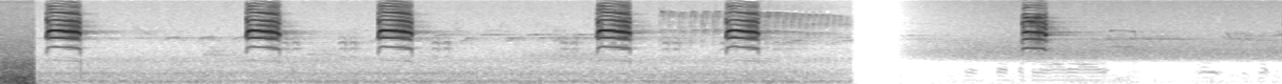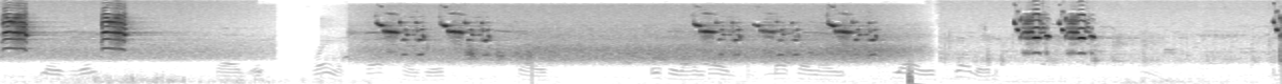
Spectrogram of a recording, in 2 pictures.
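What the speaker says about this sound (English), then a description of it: "So like most birds, the blue jay has a call that it makes." Blue jay calls recorded outdoors: sharp, harsh repeated jeers in quick pairs and triplets, then a softer, buzzier stretch of squeaky calls, with quiet gaps between bursts.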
